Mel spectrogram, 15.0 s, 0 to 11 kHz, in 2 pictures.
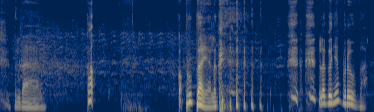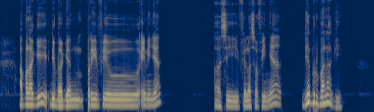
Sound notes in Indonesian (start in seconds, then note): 0.0 tertawa; 5.7 terkesiap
